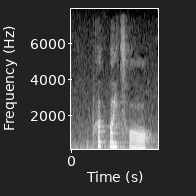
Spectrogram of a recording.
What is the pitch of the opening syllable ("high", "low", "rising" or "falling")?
high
